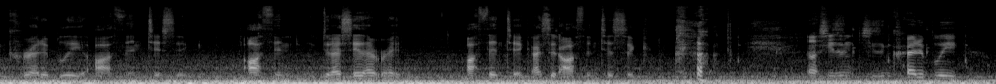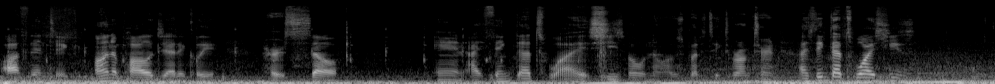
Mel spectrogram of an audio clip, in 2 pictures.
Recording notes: I've yet to have a clean episode, smh. During my usual Radon route. My voice is getting better.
